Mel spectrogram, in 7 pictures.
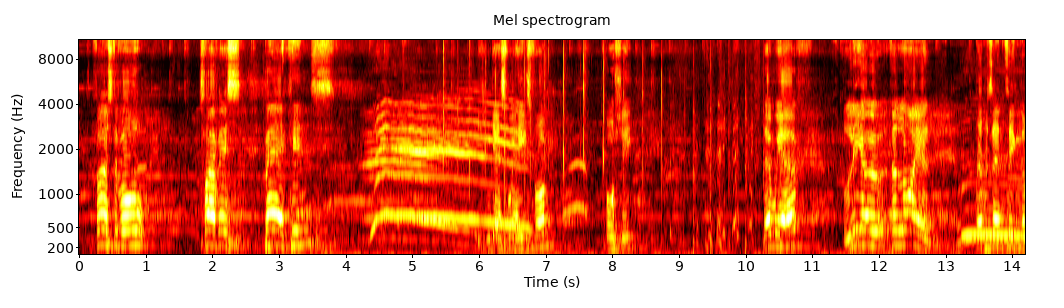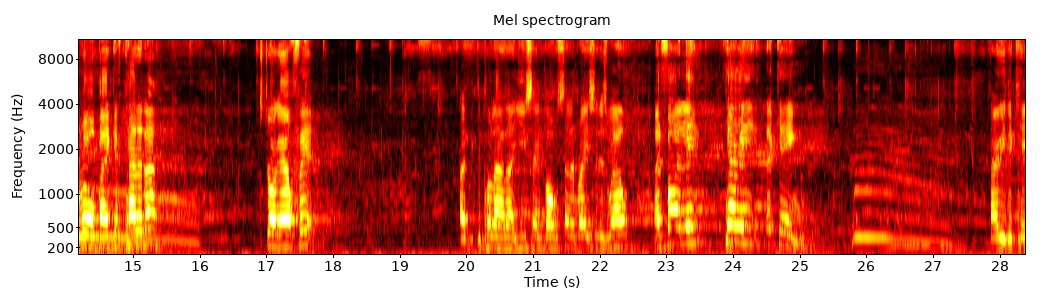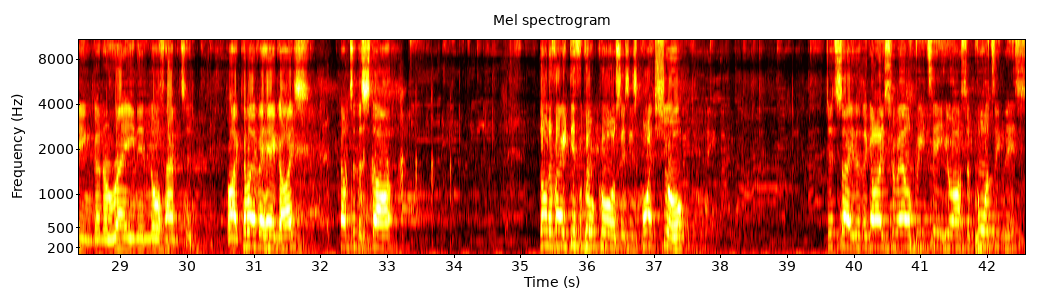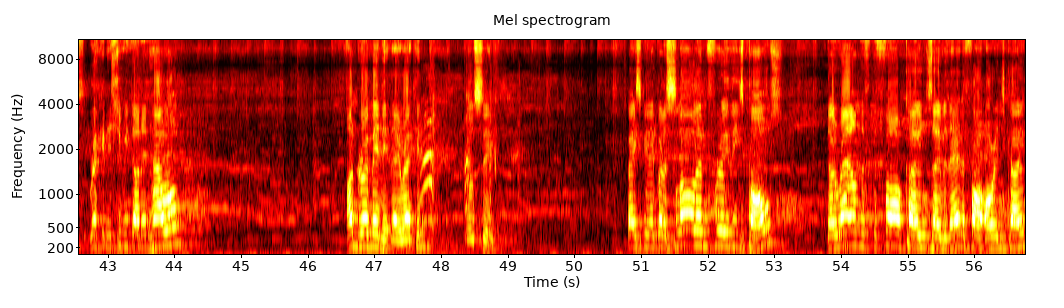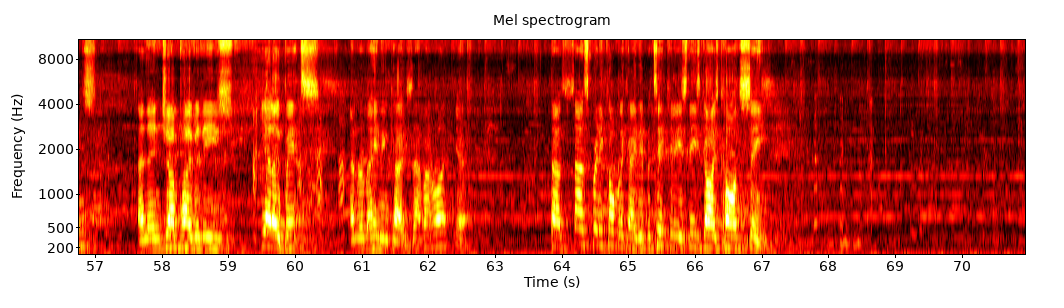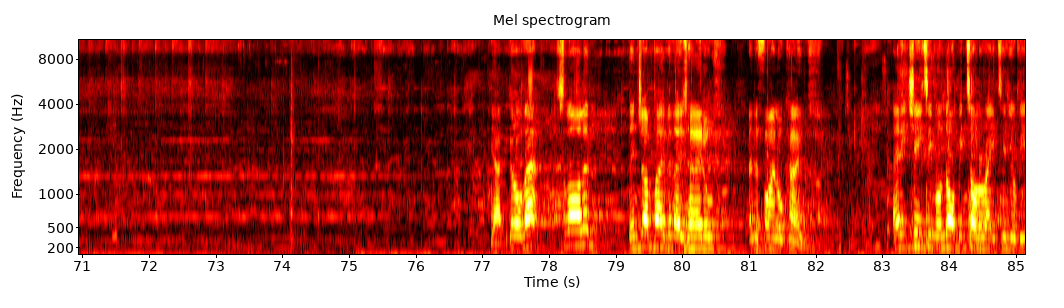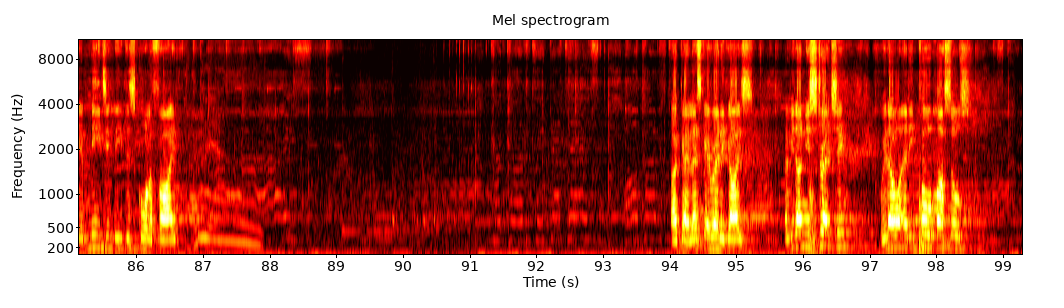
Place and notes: Mascot race ... part of a ProAm T20 Cricket final ... some small family involvement ... open lavalier mics clipped to base ball cap ...
20 August 2017, 17:30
